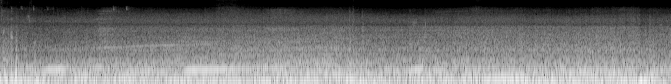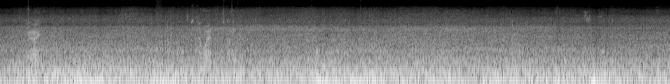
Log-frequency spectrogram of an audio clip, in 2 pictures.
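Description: Tyres roll over asphalt with a low rumble.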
